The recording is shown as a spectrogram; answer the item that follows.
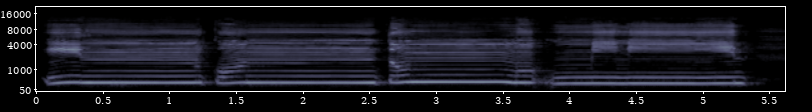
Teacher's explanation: یہ دیکھیے ان یہاں نون ساکن ہے، نون ساکن کے بعد جو ہے کاف آ رہا ہے، اور کاف جو ہے اکفا کا ورڈ ہے، تو ہم یہاں اکفا کریں گے، نون ساکن کی آواز کو ناک میں چھپائیں گے · اور یہاں دیکھیں ان کنتم، یہاں میم ساکن ہے، میم ساکن کے بعد جو ہے میم مشدد آ رہا ہے، تو یہاں پر ادغام شفوی ہوگا، ہم پچھلے میم کو اگلے میم میں مدغم کریں گے، اور یہاں غنہ بھی ہوگا۔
